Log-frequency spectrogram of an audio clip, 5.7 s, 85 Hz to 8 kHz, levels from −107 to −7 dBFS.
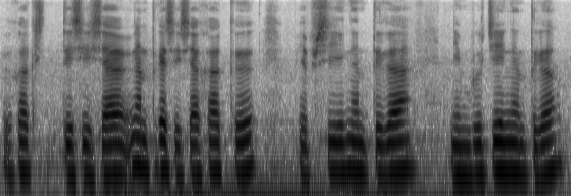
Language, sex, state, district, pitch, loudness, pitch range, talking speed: Wancho, male, Arunachal Pradesh, Longding, 145 Hz, -16 LUFS, 140-150 Hz, 160 wpm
